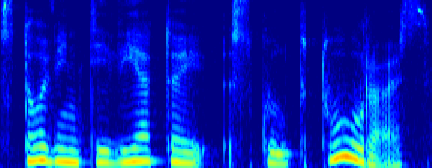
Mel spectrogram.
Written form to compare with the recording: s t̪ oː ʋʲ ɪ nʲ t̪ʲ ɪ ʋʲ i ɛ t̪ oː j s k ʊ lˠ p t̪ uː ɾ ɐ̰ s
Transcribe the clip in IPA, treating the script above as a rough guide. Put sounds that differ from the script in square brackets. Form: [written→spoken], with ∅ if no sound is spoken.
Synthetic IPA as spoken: s t̪ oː ʋʲ ɪ nʲ t̪ʲ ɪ ʋʲ i ɛ t̪ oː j s k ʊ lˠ p t̪ uː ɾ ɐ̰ s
